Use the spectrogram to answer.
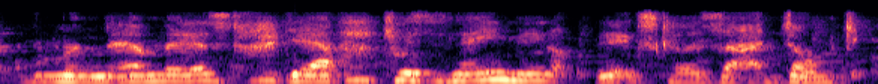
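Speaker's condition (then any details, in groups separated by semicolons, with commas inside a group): Brain injury; bicycle accident head injury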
